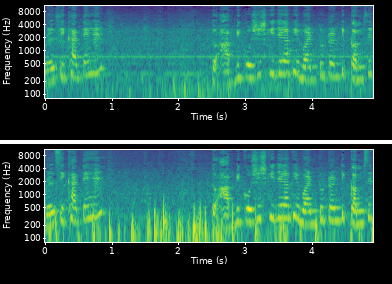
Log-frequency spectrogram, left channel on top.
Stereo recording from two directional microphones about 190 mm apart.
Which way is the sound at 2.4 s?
65° right (ahead or behind).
